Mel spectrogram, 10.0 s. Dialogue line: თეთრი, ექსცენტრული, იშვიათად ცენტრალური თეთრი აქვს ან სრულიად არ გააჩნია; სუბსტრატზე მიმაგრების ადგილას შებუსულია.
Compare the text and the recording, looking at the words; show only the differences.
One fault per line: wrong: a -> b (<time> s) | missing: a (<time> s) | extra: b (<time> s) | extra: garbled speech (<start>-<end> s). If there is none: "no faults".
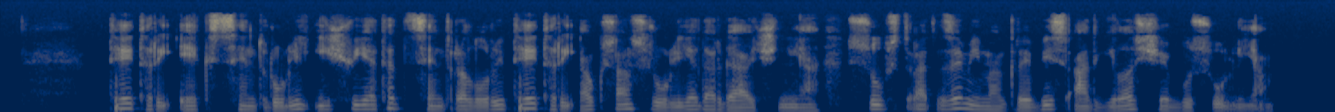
no faults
